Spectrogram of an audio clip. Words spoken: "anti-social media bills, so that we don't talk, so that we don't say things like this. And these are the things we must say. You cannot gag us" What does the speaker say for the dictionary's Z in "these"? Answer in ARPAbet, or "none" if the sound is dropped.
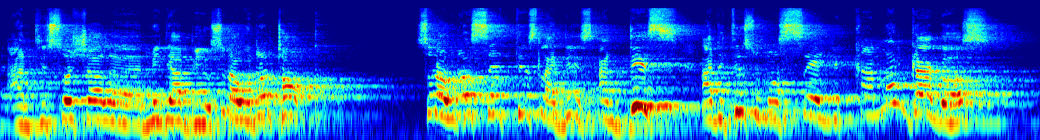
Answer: S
